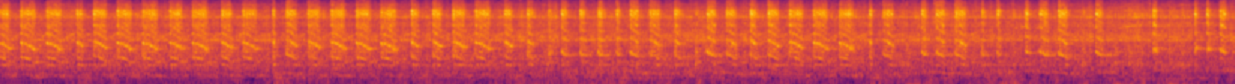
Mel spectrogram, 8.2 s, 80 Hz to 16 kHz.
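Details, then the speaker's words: Old John Deere 410 backhoe diesel, new starter and fuel filter fitted, cold start at about 34°F after a 26°F night: harsh rapid rattling chug, loud and steady, through a slow reluctant start that eventually catches. "Not bad, folks. We'll take it. It started okay. I mean, that's really not a good start, but at least it"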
